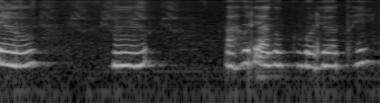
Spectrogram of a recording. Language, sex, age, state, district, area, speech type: Odia, female, 18-30, Odisha, Mayurbhanj, rural, spontaneous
